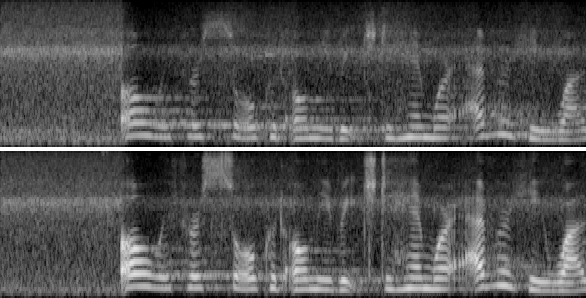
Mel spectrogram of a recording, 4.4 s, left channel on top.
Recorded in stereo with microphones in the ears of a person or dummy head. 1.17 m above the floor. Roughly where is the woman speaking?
Right.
